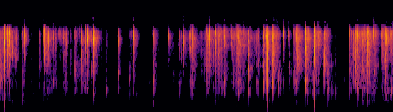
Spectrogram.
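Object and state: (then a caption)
Plastic chopstick package. A clear plastic package of wooden chopsticks is squeezed and scratched with long nails, giving a dense run of bright, dry crinkles and sharp scratchy clicks. The bursts come quick and close, with brief gaps and a short pause just before the end.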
